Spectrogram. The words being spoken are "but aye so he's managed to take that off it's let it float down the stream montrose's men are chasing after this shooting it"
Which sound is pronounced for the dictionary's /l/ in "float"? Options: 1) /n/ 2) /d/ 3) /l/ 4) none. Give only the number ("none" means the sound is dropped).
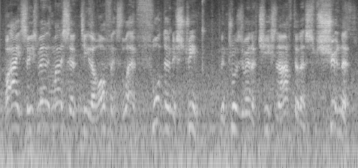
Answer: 4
